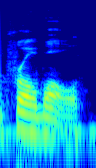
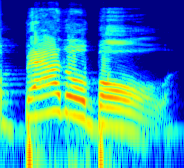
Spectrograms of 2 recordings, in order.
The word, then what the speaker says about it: Battle Bowl: actually is called the Pro Bowl did I say it right battle bro the battle Bowl thank you not the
